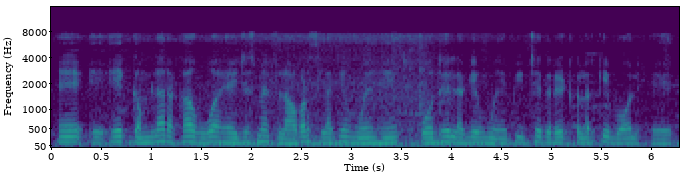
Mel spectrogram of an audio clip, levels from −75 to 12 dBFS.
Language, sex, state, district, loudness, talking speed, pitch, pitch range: Hindi, male, Jharkhand, Sahebganj, -32 LUFS, 190 wpm, 130 Hz, 125-145 Hz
